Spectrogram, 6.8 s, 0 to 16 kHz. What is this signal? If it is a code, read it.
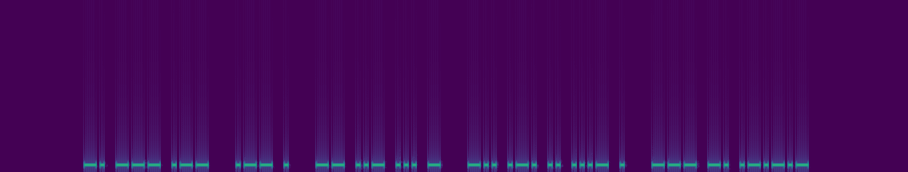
Morse code, heard as a keyed tone, about 40 wpm, 700 Hz. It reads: NOW WE MUST DRIVE ON.
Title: Sentences from Top 1000 Words - Review Part 2 - 40wpm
